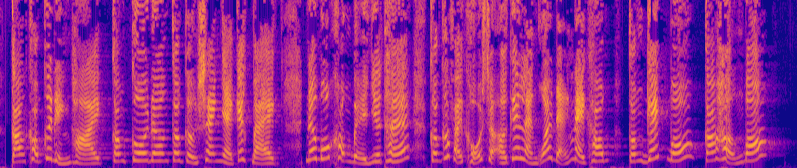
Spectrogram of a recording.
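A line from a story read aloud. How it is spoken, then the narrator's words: Screaming. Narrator (Vietnamese): Tôi gào lên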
